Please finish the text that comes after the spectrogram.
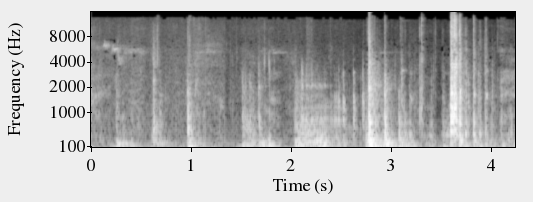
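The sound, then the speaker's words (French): A heavy metal door, a fake armoured door made from a piece of an old hatch, is worked open at the bottom of a flight of wooden steps in a home, with clanks, scrapes and a low grinding creak, ending in two sharp metallic bangs. Nobody speaks. “Là déjà, les premiers travaux, parce qu'il y a une volée de marches en bois pour descendre quoi, environ 1,50 m, une porte magnifique en train d'ouvrir.”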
